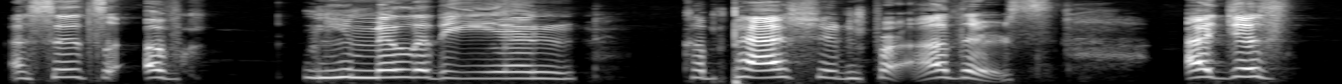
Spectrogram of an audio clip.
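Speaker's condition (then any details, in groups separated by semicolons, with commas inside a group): Cerebral palsy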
